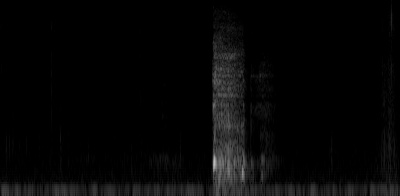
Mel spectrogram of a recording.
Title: summer cold coughing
